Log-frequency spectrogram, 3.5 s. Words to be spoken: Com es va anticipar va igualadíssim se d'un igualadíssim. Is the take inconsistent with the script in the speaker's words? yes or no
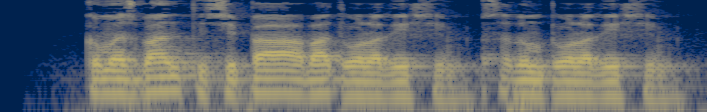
no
